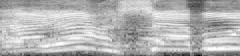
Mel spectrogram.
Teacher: با کو لام سے ملائیں گے، لام کو ہلائیں گے نہیں. با پر ہونٹ گول ہو جائیں گے · یا کو ہا سے ملائیں، ہا کو کلیئر کریں گے حلق کے درمیان والے حصے سے. سین پر زبر ہے، حرکت ہے، سیٹی کے ساتھ ادا ہوتا ہے سین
